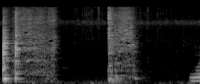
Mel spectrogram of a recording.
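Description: Kottu roti being made: flat metal blades striking and scraping chopped roti and egg on a hot iron griddle, twice, about a second apart.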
